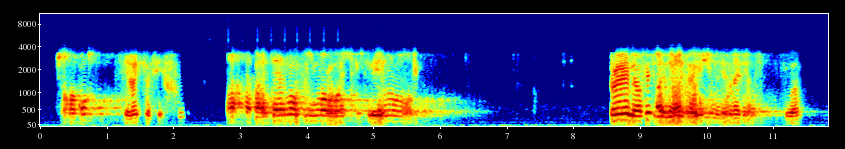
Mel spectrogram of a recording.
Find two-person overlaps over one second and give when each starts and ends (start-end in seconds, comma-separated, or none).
3.6-5.2, 9.3-10.7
